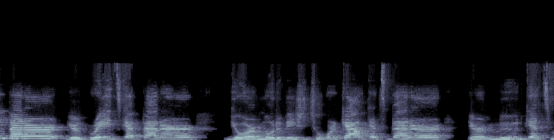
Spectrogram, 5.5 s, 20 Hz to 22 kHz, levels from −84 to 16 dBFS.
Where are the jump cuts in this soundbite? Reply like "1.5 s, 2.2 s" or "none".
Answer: none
